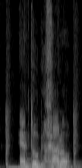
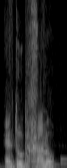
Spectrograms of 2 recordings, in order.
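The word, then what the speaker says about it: ἐντυγχάνω: Entugchano. I'm going to mess that one up. Let's hear it. Strong's G1793. Entugchano. Entugchano. Entugchano.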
